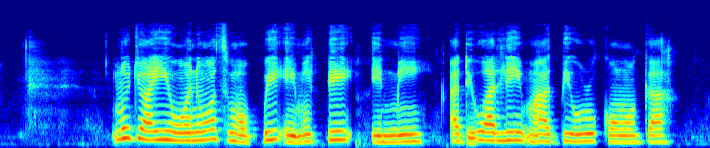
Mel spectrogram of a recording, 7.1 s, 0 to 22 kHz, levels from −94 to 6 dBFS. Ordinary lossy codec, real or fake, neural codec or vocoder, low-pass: none; fake; codec, 24 kHz, 0.9 kbps, WavTokenizer, small release; none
